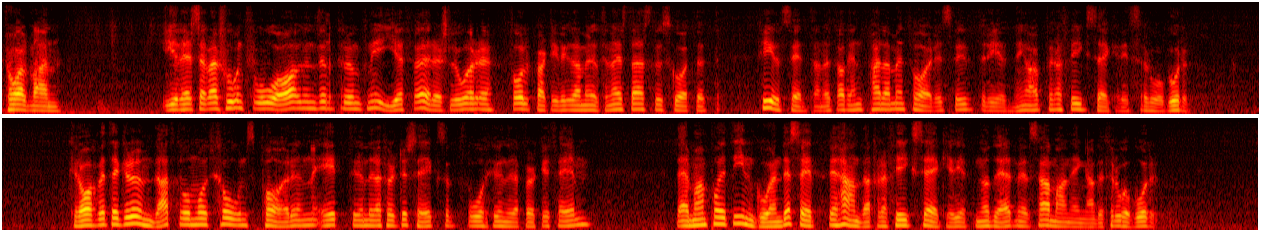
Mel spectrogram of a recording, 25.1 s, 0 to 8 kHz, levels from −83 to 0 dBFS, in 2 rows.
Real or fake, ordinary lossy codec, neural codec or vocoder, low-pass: fake; none; codec, 16 kHz in and 24 kHz out, 0.6 kbps, FocalCodec, streaming, 4096 codes; 7.2 kHz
